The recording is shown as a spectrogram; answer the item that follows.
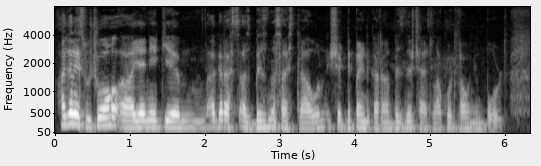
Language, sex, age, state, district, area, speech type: Kashmiri, male, 45-60, Jammu and Kashmir, Ganderbal, rural, spontaneous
